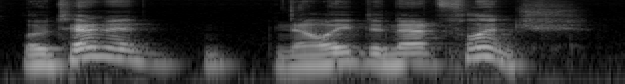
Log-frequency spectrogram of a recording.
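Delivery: usual speaking voice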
